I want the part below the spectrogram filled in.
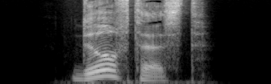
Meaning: second-person singular subjunctive II of dürfen
- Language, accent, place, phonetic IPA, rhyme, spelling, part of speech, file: German, Germany, Berlin, [ˈdʏʁftəst], -ʏʁftəst, dürftest, verb, De-dürftest.ogg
